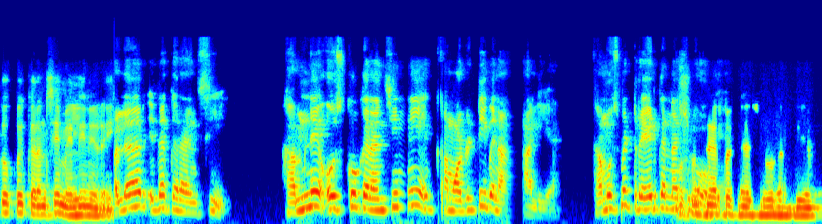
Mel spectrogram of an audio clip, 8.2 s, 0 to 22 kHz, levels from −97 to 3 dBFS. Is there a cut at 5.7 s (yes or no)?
no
